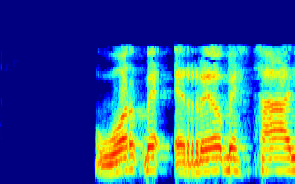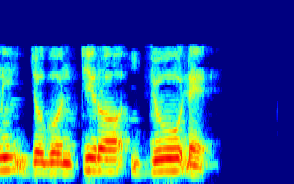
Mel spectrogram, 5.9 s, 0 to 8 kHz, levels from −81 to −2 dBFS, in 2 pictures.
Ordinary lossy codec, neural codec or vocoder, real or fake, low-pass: AAC, 16 kbps; none; real; 7.2 kHz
